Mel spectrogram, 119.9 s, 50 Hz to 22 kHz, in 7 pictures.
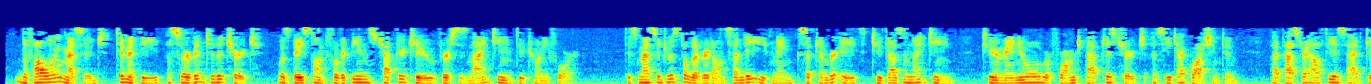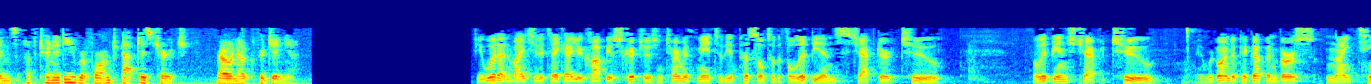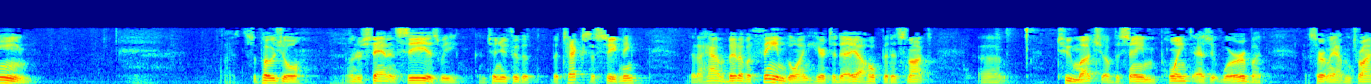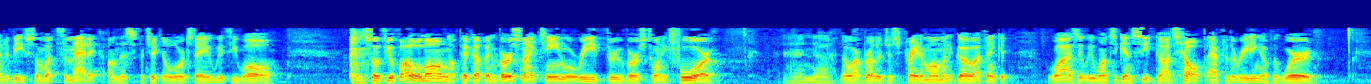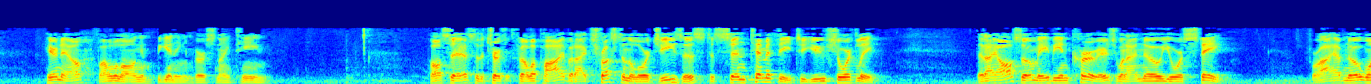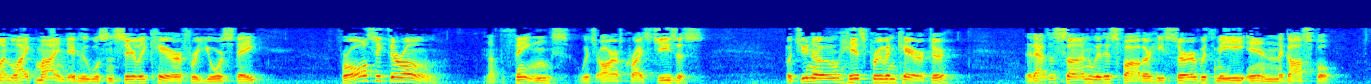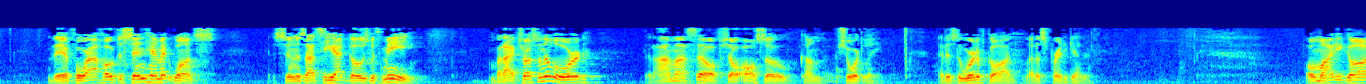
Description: Passage: Philippians 2:19-24 Service Type: Evening Worship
